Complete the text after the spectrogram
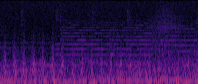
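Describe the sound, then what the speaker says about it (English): Helicopters landing in the video game Wargame, a loud, continuous rotor drone with a fast throbbing chop beneath engine whine, filling the whole moment without pause. "The helicopters are landing."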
